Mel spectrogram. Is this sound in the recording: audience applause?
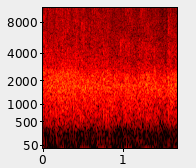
yes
